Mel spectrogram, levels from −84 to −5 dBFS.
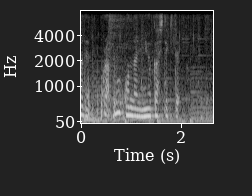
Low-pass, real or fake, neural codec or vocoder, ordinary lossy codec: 7.2 kHz; real; none; none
